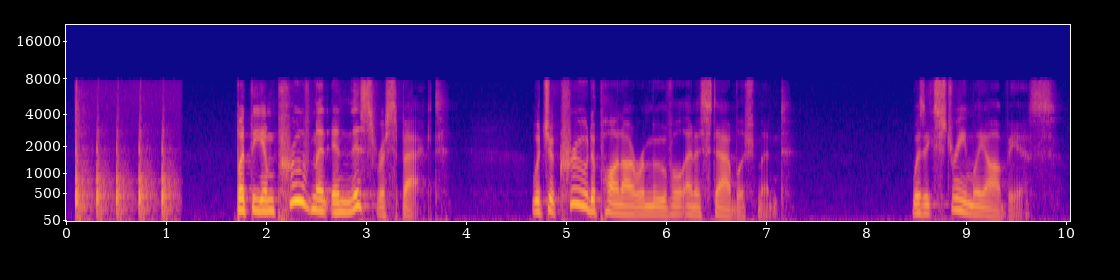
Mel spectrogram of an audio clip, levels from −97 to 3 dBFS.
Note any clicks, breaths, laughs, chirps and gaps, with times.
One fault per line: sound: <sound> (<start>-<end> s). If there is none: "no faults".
sound: thud (0.1-1.2 s)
